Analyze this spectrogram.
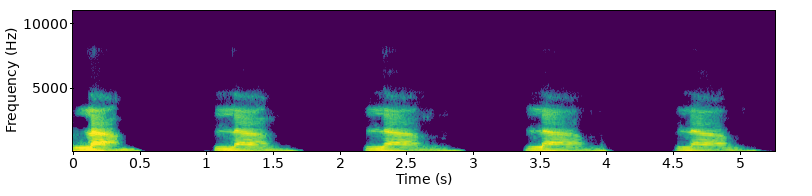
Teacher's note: জিভের আগাটা সামনের যে দাঁতের গোড়া রয়েছে সেই গোড়ার কাছ থেকে লেগে উচ্চারণ হয়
